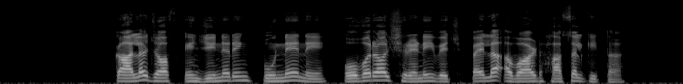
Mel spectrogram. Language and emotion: Punjabi, neutral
